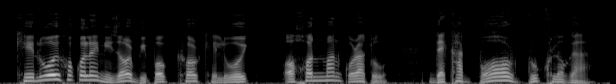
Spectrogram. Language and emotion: Assamese, disgusted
